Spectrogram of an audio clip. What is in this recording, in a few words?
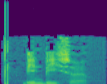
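"binbisolo", Veneto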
